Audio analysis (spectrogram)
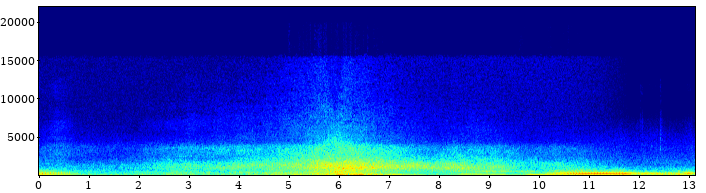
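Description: BMW M135i xDrive engine and exhaust while driving, a close rumbling drone that climbs and swells as the car accelerates, eases off, then rises again, with a whooshing road roar behind it.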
